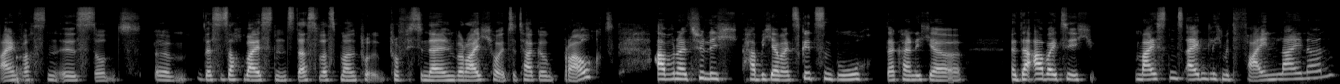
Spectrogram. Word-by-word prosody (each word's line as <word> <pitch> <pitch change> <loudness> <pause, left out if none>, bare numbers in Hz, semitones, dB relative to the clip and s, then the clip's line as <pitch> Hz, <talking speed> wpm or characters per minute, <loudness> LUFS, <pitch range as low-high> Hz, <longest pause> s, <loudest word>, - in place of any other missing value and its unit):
einfachsten 200 +2 -1
ist 195 -2 -5
und, 180 +5 -10
ähm, 200 +4 -6
das 210 -2 -3
ist 220 - -1
auch 215 +1 -2
meistens 195 0 +2
das, 195 +1 0
was 195 +1 -3
man 190 -1 -1
pro 190 - -8
professionellen 200 -2 0
Bereich 195 +2 +3
heutzutage 205 -2 -2
braucht. 310 +5 +1 0.4
Aber 245 0 +7
natürlich 255 0 +1
habe 230 -1 0
ich 230 - -4
ja 215 - +6
mein 200 0 0
Skizzenbuch, 240 -1 -2
da 200 - +1
kann 210 0 +1
ich 215 +1 -3
ja 190 0 0 0.4
äh, 225 - +1
da 235 - +6
arbeite 235 -1 +4
ich 220 0 -6 0.4
meistens 245 +4 +2
eigentlich 245 +2 +2
mit 220 -1 -6
Finelinern, 245 - -1
215 Hz, 155 wpm, -23 LUFS, 200-240 Hz, 0.4 s, Aber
